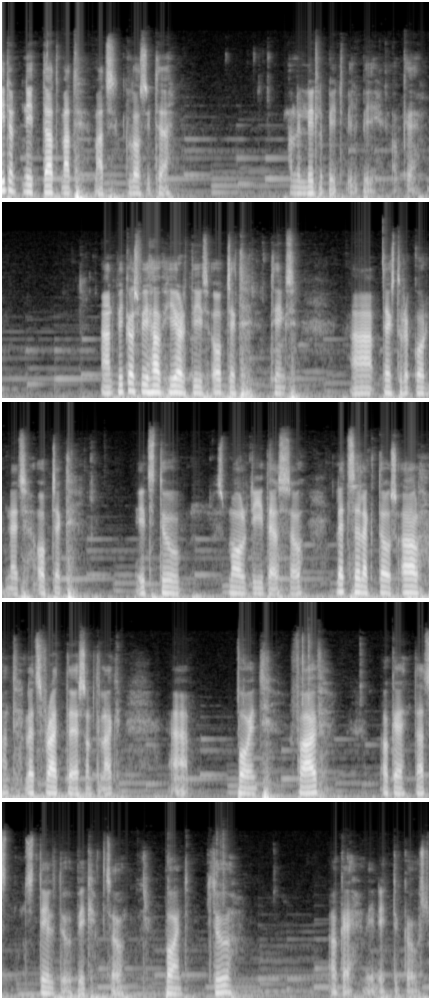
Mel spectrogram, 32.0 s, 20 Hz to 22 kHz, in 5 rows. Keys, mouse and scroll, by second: 3.7-5.4 drag, 3.8 ctrl+s, 4.3-23.7 middle drag, 30.4-32.0 drag.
